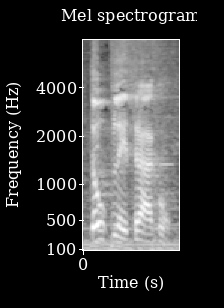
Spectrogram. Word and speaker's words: Double Dragon: Nada de Double, é Double Dragon.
